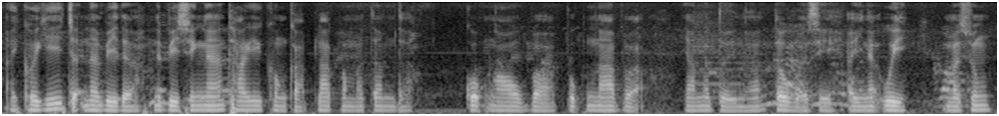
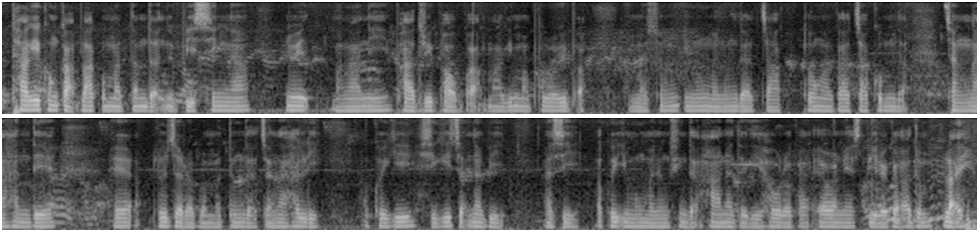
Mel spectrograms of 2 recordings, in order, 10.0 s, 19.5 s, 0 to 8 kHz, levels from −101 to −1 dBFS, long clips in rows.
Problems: background conversations at intervals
